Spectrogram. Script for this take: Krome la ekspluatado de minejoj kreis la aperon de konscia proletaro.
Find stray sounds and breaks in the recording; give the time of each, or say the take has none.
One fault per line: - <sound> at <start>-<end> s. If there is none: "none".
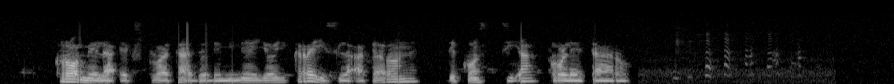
- laugh at 6.7-8.3 s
